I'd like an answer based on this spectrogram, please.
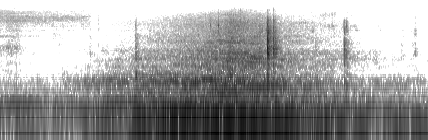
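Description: Water spray from a washer jet cleaning a motorcycle gear shift lever and linkage, swelling about two seconds in with a low hum beneath it. Two sharp metal clinks come near the end as the parts move.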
